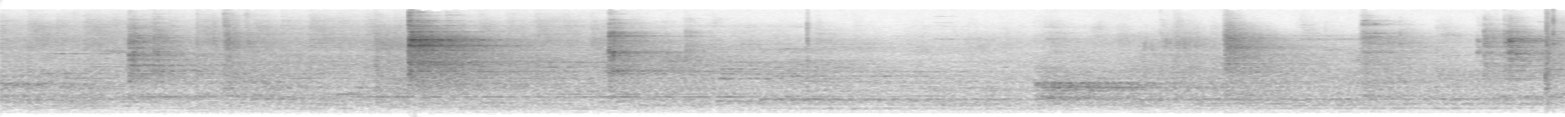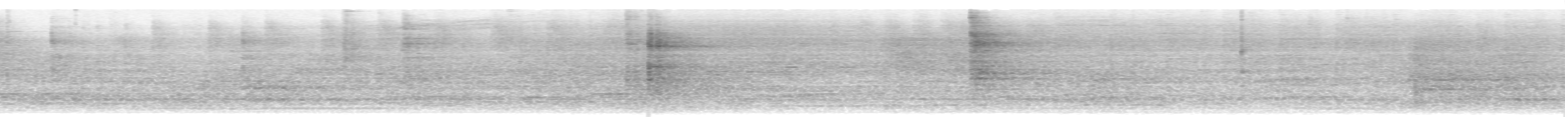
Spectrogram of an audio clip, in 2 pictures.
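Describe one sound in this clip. Iron weight plates on a shoulder press machine clank as the arms move.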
